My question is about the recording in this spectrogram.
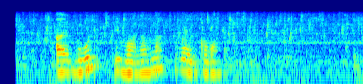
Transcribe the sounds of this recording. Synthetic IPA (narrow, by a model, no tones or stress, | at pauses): ajɡulʲivanɐvnɐvɔlˠkɔvɐ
